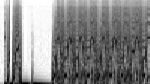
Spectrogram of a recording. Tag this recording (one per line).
circuit-bent
coleco
core
experimental
glitch
just-plain-mental
murderbreak
rythmic-distortion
